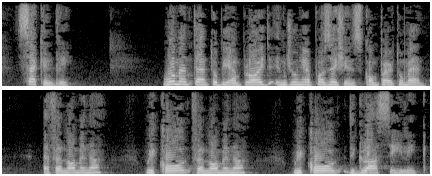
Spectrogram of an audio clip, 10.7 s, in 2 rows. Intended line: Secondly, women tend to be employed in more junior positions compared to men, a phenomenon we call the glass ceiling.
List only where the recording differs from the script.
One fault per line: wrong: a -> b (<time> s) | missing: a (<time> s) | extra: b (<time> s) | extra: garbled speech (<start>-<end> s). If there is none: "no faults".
missing: more (3.6 s)
extra: phenomenon we call (7.7 s)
